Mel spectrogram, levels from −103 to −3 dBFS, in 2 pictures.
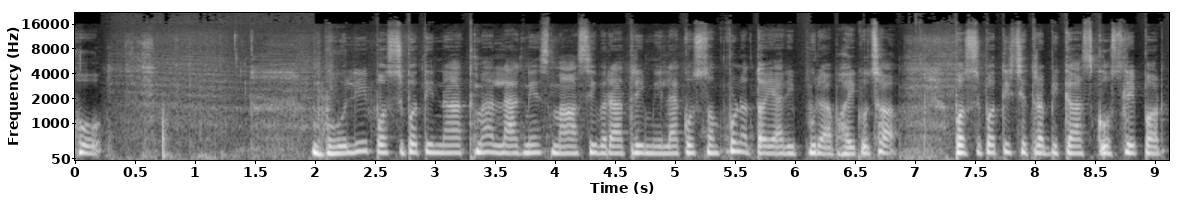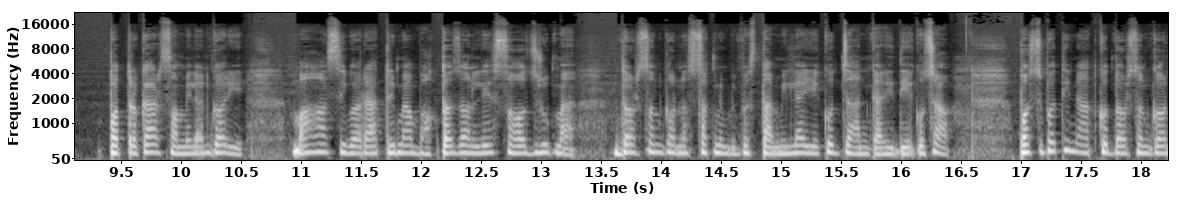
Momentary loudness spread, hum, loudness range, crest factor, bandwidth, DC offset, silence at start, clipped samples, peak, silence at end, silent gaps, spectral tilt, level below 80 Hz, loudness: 14 LU; none; 1 LU; 20 dB; 19 kHz; under 0.1%; 0 s; under 0.1%; 0 dBFS; 0 s; none; -5.5 dB/octave; -48 dBFS; -20 LUFS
